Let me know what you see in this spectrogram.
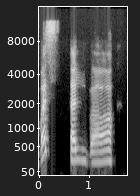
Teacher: सलवा के सीन के ऊपर तशदीद है, वस्सलवा, 2 दफा सीन की आवाज आनी चाहिए, सीटी वाला सीन है ये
